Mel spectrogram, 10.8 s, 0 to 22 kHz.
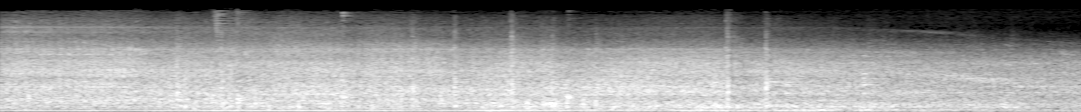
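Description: Transport for Wales Class 197 diesel multiple unit running in over curved track and points: a steady rumble with a low drone and a few sharp clicks from the wheels. The drone stops about eight seconds in and the sound eases off.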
